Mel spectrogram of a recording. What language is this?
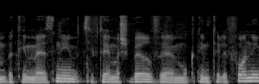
Hebrew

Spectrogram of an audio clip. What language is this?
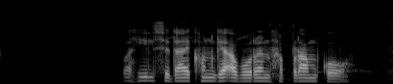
Santali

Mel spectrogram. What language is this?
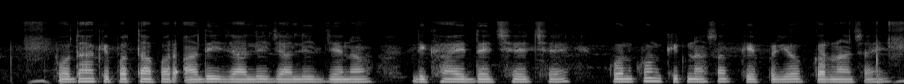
Maithili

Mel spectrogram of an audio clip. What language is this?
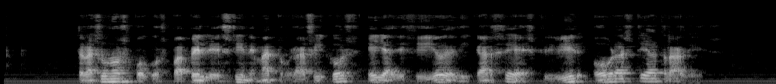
Spanish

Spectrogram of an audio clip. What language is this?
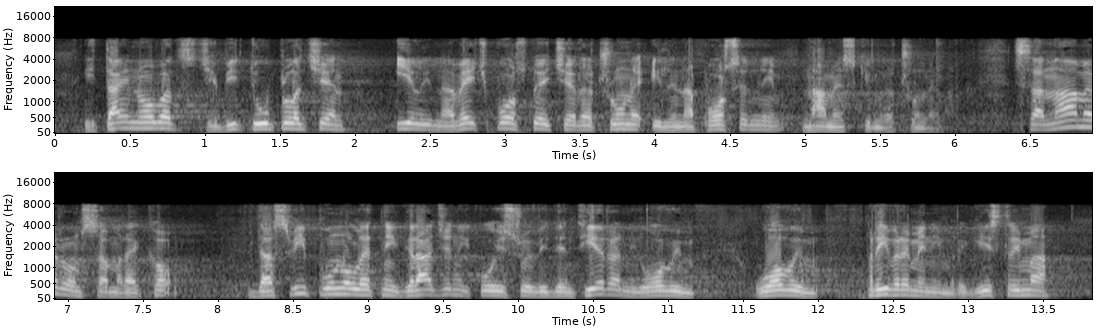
Serbian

